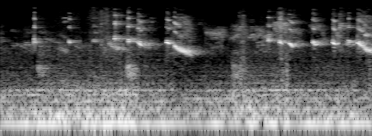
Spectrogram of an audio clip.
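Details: Green-winged saltator singing, meant to encourage reluctant birds of its kind to sing: repeated loud, downward-slurred whistles in quick phrases, mixed with brief clicking sounds and a constant low background hum.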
